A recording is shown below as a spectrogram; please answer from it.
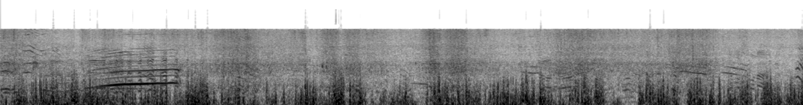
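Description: Wind buffeting the microphone in gusts over choppy sea water washing, loud throughout. About a second in, a short high-pitched call rises briefly over the wind.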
